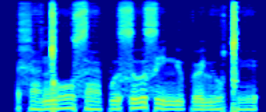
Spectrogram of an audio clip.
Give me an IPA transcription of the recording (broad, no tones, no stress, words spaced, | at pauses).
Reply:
xæ̤ŋ͡ǀo̤sæ̤ pɯsɯsi nʲɯpølʲo̤ǀe̤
